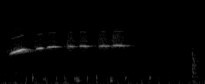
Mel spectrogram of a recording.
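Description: A person whistles a quick rising note, then a steady tone pulsing in several short bursts, close but fairly quiet, followed by a brief breath.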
